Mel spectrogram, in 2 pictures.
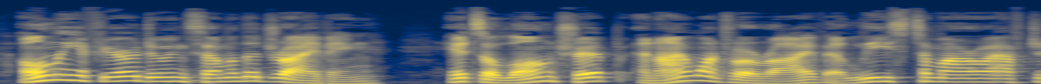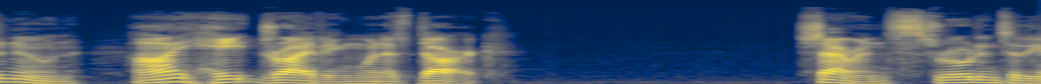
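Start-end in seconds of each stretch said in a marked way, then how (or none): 0.1-7.8 pushy neighbour voice. Acted. Sharon voiced, higher and louder.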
